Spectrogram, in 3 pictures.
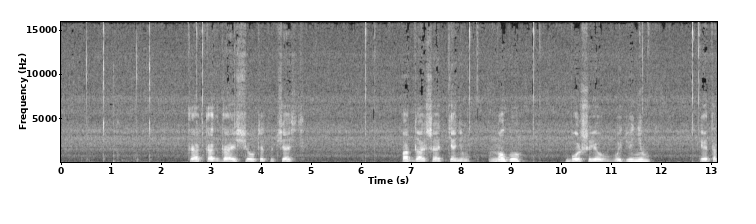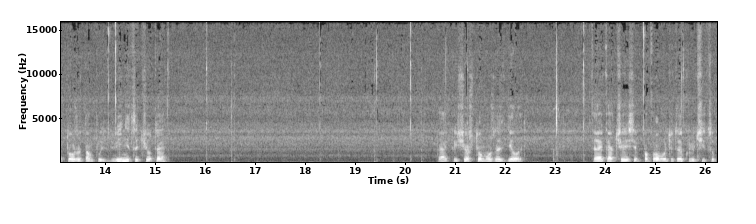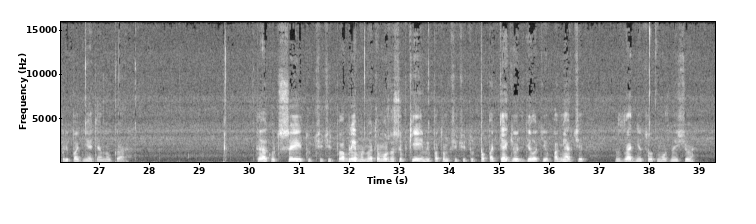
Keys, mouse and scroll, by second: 0.6 middle drag, 1.6 middle click, 1.8-2.7 scroll down 1, 2.7 click, 3.6 g, 7.2 r, 9.3 click, 12.7 click, 13.2 r, 15.3-16.1 middle drag, 16.7-18.2 middle drag, 19.4-20.1 middle drag, 20.8-21.3 middle drag, 23.2-23.6 middle drag, 24.7 click, 25.7-26.7 middle drag, 27.4-27.8 middle drag, 28.6 g, 29.6-29.9 scroll up 1, 29.9 middle click, 30.1-32.4 scroll down 1, 32.4-33.7 scroll up 1, 34.7 KP_1, 38.1 click.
